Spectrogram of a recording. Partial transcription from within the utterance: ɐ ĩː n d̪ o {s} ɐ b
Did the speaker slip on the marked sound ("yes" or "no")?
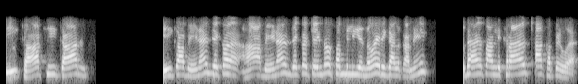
no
